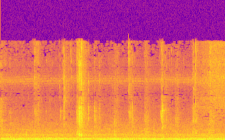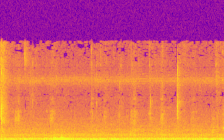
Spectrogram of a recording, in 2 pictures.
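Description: Close-up eating sounds: chewing and crunching with a few sharp crisp clicks, over a steady low background hum. A single dull knock about four seconds in is the loudest sound.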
